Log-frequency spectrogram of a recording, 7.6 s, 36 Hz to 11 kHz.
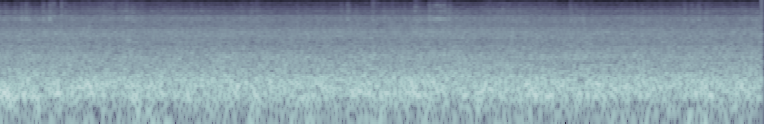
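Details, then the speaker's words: Air conditioner indoor blower unit, blower motor rated 15.1 A, with airflow suspected to exceed design pending air balancing. Steady heavy rushing roar of air with no knocks or squeal: loud airflow noise, cause not confirmed. "पहले यह हवा का आवाज सुनिए inside का"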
